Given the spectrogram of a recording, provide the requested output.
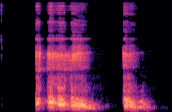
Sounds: Throat clearing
